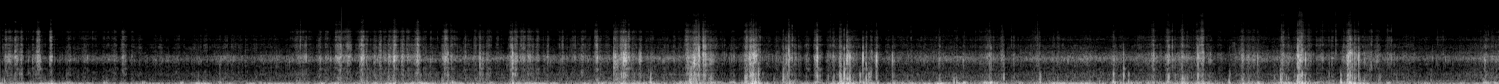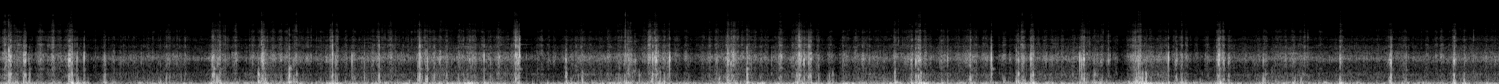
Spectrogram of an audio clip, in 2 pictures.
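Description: Salsa Bucksaw full-suspension fatbike rolling fast down a dirt singletrack: a steady rush of wind on the microphone and tyre hum, broken by frequent sharp clatters as the bike rattles over rocks and bumps.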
